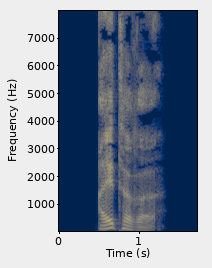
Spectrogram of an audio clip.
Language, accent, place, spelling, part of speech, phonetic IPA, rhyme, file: German, Germany, Berlin, eitere, verb, [ˈaɪ̯təʁə], -aɪ̯təʁə, De-eitere.ogg
- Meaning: inflection of eitern: 1. first-person singular present 2. first/third-person singular subjunctive I 3. singular imperative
